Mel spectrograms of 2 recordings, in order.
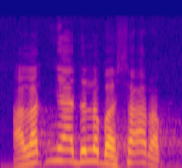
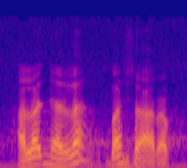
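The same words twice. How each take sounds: First: "adalah" pushed high and loud, fast; stress on adalah. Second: Said in the usual way. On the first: Shown as a demonstration. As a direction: hit "adalah" hard, higher and louder. (tekanan tinggi dan keras pada "adalah")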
